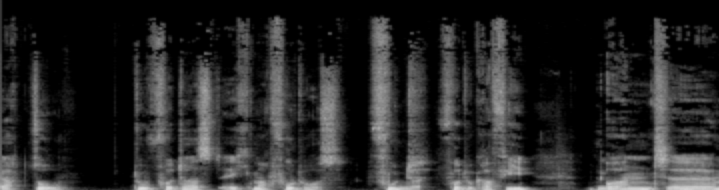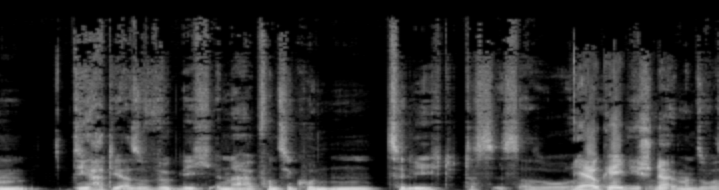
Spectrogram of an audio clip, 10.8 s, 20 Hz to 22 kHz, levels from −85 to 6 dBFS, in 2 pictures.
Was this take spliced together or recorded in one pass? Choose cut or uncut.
uncut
